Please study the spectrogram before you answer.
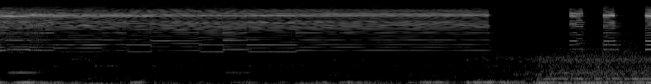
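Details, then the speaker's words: FPV quad being test-flown after RPM filtering setup: shrill electronic beeper chirps in steady pulses over faint motor buzz because the buzzer was left switched on. "my God the buzzer is on oh my Lord"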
